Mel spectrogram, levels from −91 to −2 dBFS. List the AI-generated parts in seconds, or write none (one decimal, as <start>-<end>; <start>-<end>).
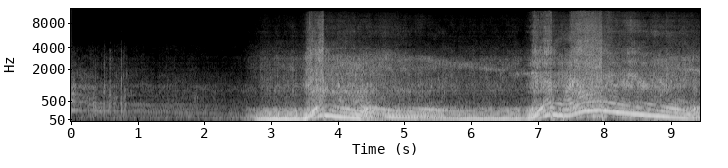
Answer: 0.0-6.8; 7.3-9.4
